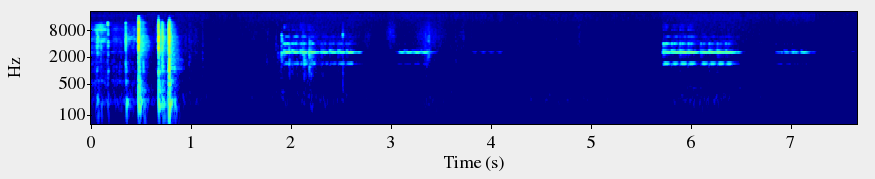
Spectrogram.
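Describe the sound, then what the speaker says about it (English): A phone alarm sounding from across a room, with faint electronic beeping tones in short bursts separated by pauses, preceded by a few soft knocks and clicks. "An alarm went off on my phone that I threw across the room."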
